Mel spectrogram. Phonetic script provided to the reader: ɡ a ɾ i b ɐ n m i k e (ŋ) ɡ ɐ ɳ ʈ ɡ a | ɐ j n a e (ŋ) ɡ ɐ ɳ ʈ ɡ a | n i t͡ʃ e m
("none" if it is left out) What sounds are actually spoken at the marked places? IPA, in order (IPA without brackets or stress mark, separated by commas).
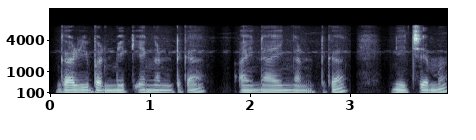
ŋ, ŋ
